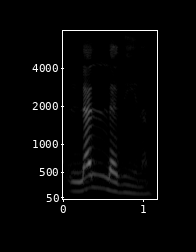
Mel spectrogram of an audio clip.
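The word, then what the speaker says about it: لِلَّذِينَ: الناس بابراهيم للذين للذين لام هنا مفتوحه وليست مكسوره بعض الناس قراها للذين هذه قراءه غير صحيحه الصحيحه هي للذين الصفحه التي بعدها في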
